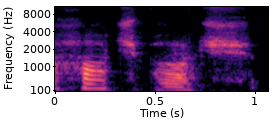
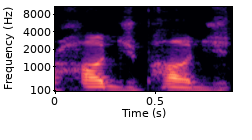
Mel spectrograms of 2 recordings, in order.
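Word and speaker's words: hodgepodge: was that this would be almost like a hotch pod or hodge podge depending on how you pronounce it of shorter chapters making up longer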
